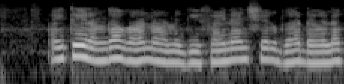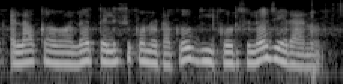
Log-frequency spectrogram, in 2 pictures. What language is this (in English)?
Telugu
